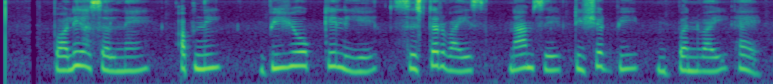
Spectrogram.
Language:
Hindi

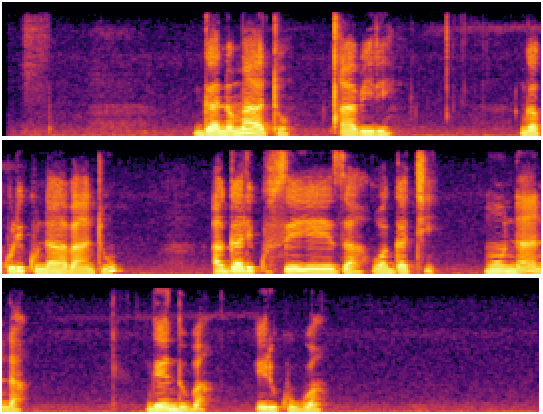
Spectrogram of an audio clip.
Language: Soga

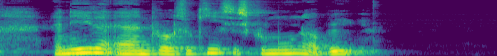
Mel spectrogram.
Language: Danish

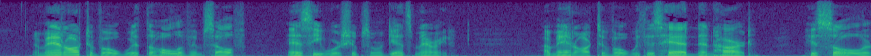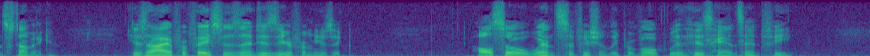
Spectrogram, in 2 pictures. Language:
English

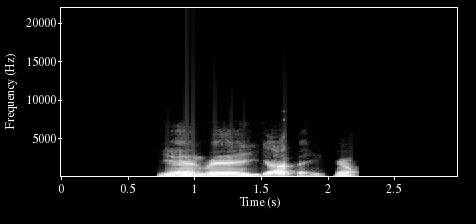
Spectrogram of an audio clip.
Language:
Tepeuxila Cuicatec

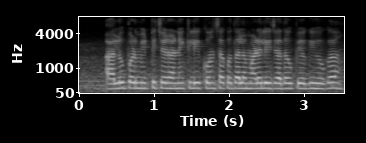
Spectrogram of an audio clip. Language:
Magahi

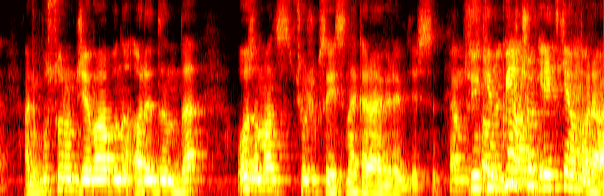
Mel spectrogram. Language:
Turkish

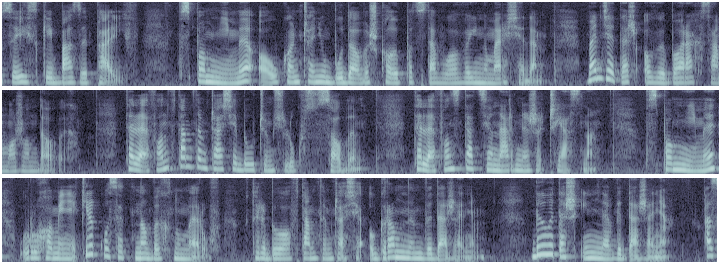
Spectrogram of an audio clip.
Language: Polish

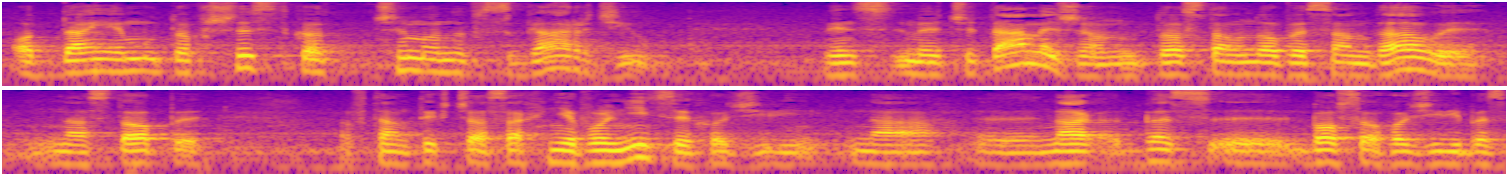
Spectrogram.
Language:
Polish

